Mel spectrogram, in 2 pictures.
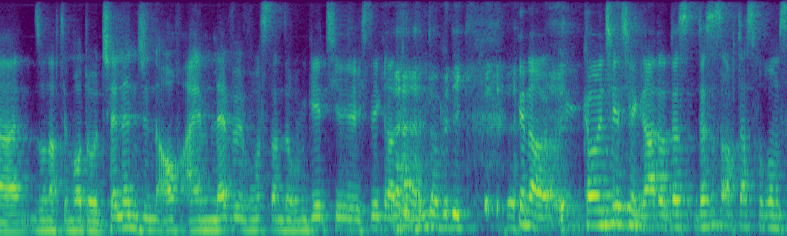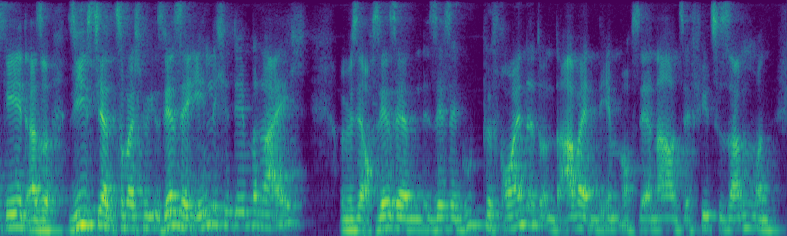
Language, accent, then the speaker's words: German; Schleswig-Holstein, Germany; Also ich komme aus der Landwirtschaft, ich bin auf dem Demeter-Bauernhof hier oben in Schleswig-Holstein groß geworden.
